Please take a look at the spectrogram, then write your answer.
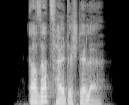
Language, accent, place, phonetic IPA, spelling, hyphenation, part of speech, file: German, Germany, Berlin, [ɛɐ̯ˈzat͡shaltəˌʃtɛlə], Ersatzhaltestelle, Er‧satz‧hal‧te‧stel‧le, noun, De-Ersatzhaltestelle.ogg
- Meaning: replacement stop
